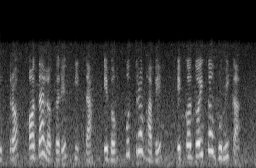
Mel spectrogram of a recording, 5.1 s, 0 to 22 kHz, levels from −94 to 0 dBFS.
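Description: Noise suppressor artifacts run through the whole clip. The suppressor pulls the room noise down by about 17 dB between phrases, then lets it rise back under the speech, so the background pumps.

At 1.49 to 1.85 s, there's speech cut by the noise suppressor. It mistakes some quieter speech for noise and drops it by up to about 13 dB. Only about a tenth of a second is hit, and those sounds come across swallowed and faint.

The same thing happens again from 2.72 to 3.13 s, this time over roughly a fifth of a second. Parts of the speech get dragged down with the background by up to about 13 dB, leaving them sounding clipped and weak.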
